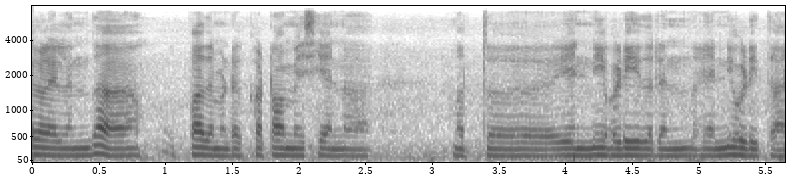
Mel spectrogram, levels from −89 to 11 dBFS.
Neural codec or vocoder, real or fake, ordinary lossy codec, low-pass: none; real; none; 7.2 kHz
